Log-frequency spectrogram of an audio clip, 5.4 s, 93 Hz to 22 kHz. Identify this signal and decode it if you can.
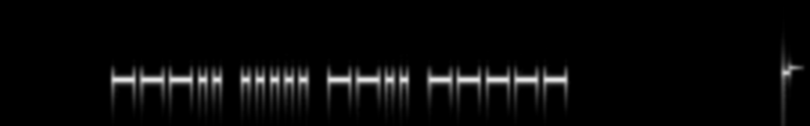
Morse code, heard as a keyed tone, about 25 wpm, 700 Hz. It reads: 85Z0
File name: practice / 25wpm / Four Letter-Number Combinations - 25wpm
